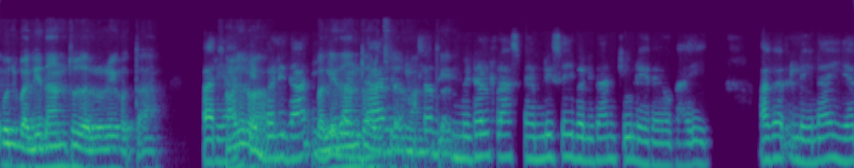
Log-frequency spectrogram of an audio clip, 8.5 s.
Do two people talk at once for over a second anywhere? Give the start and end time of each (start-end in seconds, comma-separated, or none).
2.2-4.6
